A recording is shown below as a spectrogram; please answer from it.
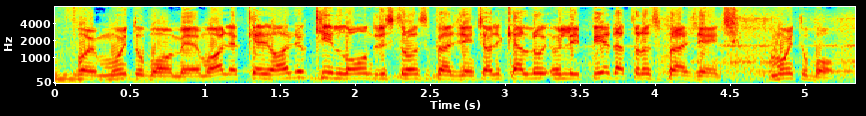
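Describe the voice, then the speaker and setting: A man with a high pitch speaks at a very fast pace with hardly any pauses. His loudness is very even and his pitch variation ordinary, over noticeable background noise. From Brazil, Pará. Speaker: restaurant waiter. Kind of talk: street interview.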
